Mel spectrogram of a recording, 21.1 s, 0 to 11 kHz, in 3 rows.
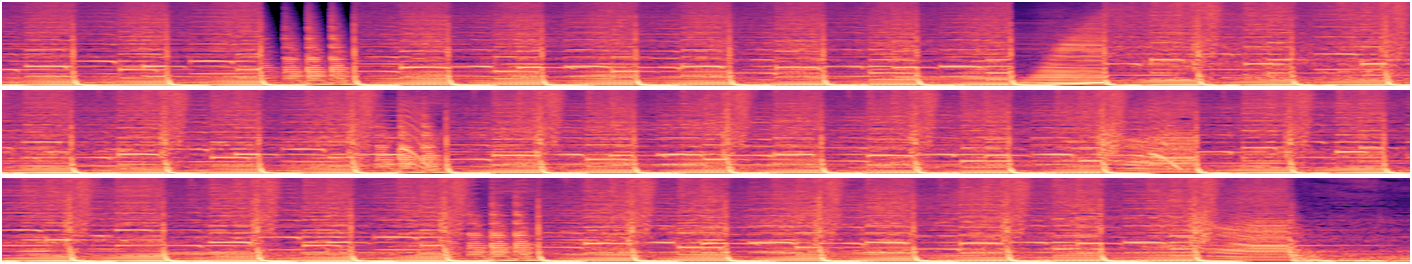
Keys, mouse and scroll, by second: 0.1-2.3 drag, 0.9 Return, 3.4-4.4 drag, 3.8 KP_Enter, 4.4 Tab, 4.6-6.2 middle drag, 5.7-6.7 scroll down 4, 6.3 KP_Divide, 6.3-7.9 middle drag, 7.9 click, 8.1 Tab, 8.4 click, 8.8 ctrl+KP_Add, 9.3 click, 9.6 click, 9.7 Tab, 9.9-11.4 middle drag, 10.9 KP_0, 11.4 ctrl+s, 11.9 click, 12.4 click, 12.7 click, 13.7 click, 15.5 click, 17.2-18.5 middle drag, 18.5 click, 18.7 click, 19.5 click, 20.0 click, 20.5 KP_Enter.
